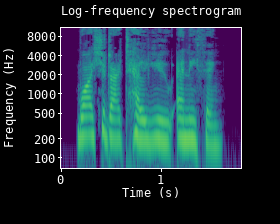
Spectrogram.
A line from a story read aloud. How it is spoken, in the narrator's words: she demanded fiercely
